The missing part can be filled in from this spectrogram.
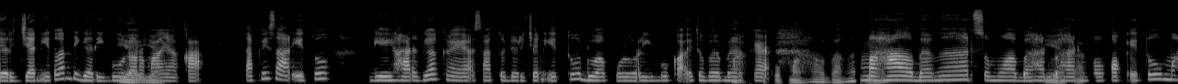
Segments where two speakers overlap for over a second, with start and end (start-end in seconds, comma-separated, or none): none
